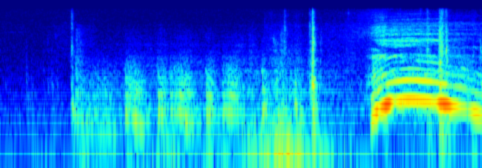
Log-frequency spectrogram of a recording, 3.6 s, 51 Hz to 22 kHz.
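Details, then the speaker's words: VW Golf TSI petrol engine suddenly won't start, small battery drained after a whole day of tries: sluggish, uneven cranking at about two turns a second then a falling whir, no catch; weak battery, to be replaced with a 70 Ah one. "springt nicht mehr an von jetzt auf gleich bei dem letzten Video war das sogar ist er nicht me angesprungen und ich habe eine ganz kleine Batterie drin ich glaub 40 4 Ampere Batterie"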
